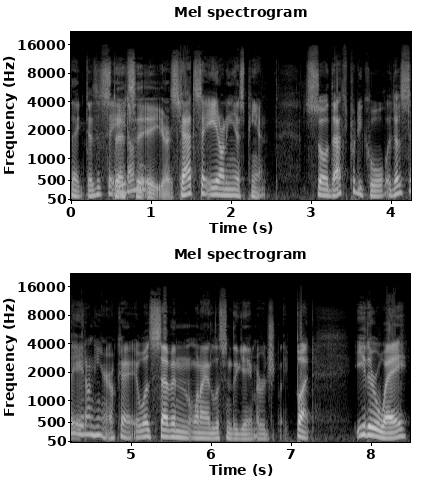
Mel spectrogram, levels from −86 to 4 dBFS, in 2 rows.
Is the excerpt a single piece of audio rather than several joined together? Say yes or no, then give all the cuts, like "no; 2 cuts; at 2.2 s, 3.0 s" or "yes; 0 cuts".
yes; 0 cuts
